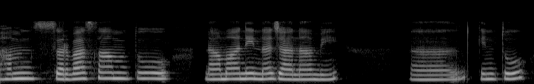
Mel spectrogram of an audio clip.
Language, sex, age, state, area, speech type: Sanskrit, female, 18-30, Assam, rural, spontaneous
